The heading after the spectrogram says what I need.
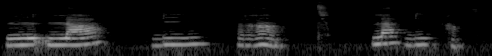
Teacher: on a une voyelle nasale, un. La mâchoire est très relâchée.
